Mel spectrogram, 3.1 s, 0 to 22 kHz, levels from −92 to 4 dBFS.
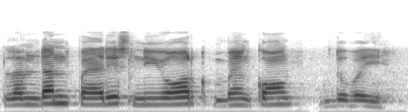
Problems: background sounds at intervals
